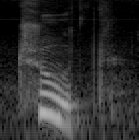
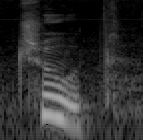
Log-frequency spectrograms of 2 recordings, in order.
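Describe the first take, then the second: The two takes are said the same way.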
